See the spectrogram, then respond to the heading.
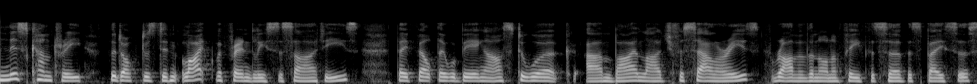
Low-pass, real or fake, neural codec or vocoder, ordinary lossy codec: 7.2 kHz; fake; codec, 16 kHz, 4 kbps, X-Codec, HuBERT features, trained on LibriSpeech; MP3, 64 kbps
